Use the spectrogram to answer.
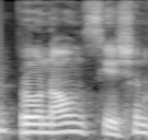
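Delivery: प्रोनाउंसिएशन with "noun" in the middle; common mispronunciation. Shown as a demonstration. Teacher showing learners' habit, mispronounced with "noun". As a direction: say प्रोनाउंसिएशन as pro-noun-see-ay-shun. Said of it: "हम इसका गलत उच्चारण".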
